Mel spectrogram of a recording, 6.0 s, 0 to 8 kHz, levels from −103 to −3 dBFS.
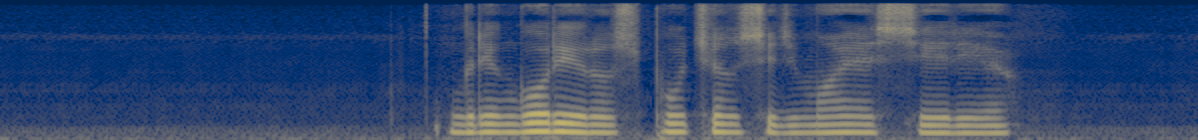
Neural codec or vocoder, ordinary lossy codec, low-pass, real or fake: codec, 24 kHz, 1.2 kbps, DualCodec; AAC, 48 kbps; 7.2 kHz; fake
